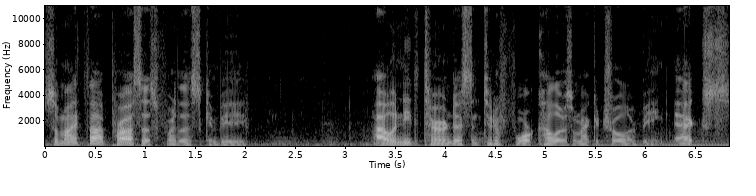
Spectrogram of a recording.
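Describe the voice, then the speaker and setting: With music in the background, a man speaks in an animated tone at a fairly low pitch, his voice making very wide pitch swings. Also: moderate pace, big swings in loudness. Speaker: gaming YouTuber. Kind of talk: game playthrough commentary. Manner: casual, animated; stuttering at times.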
